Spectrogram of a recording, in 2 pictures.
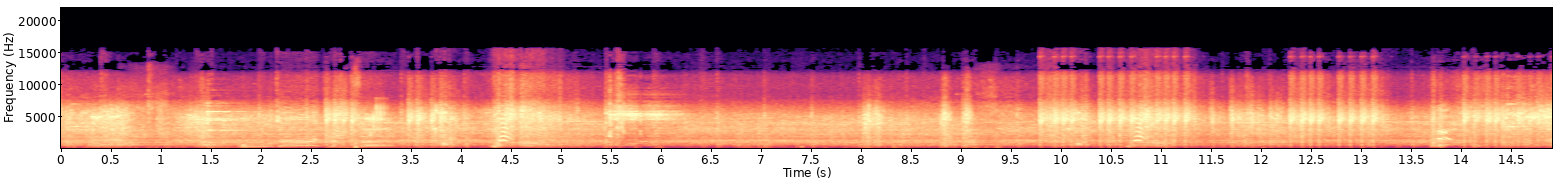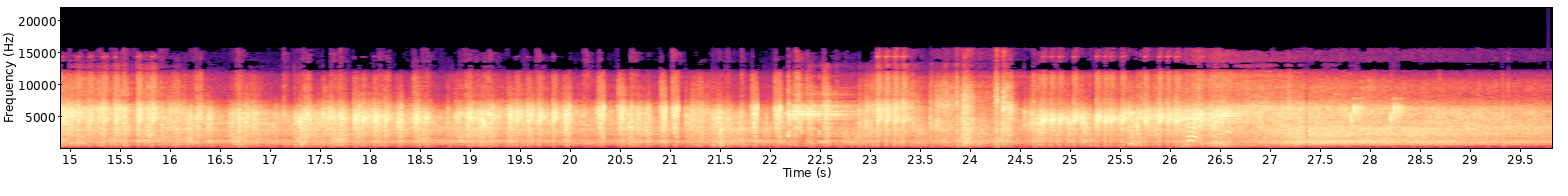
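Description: Rapid cartoonish gunfire crackles and pops in a video game.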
